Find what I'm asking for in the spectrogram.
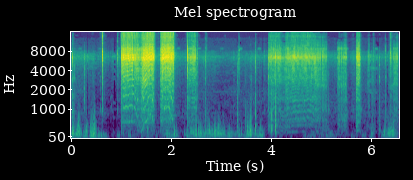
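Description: A power driver tightens screws on the housing of a camper RV exterior light in short, buzzing bursts, separated by quiet gaps and small handling sounds.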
